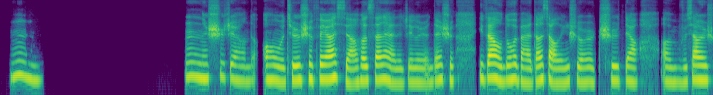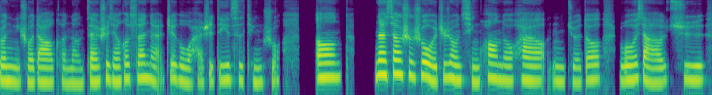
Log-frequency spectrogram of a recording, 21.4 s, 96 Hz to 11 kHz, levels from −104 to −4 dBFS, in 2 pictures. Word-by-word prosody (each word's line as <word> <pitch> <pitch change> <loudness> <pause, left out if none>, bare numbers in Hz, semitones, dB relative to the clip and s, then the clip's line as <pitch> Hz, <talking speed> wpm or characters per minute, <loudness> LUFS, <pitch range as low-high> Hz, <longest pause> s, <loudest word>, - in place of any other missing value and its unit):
嗯。 235 -5 -3 2.1
嗯， 240 -1 0
是 245 +2 +1
这 230 -1 -3
样 200 -2 -4
的。 200 - -12
嗯， 215 - +1
我 190 -1 -1
其 - - -9
实 210 0 +4
是 225 +1 +2
非 220 +1 +2
常 220 +2 +7
喜 230 -4 -4
欢 180 +1 0
喝 200 -1 +5
酸 215 +1 +3
奶 205 -4 +2
的 180 0 -4
这 190 +2 -5
个 190 0 -2
人， 185 0 -5
但 205 +2 0
是 215 -2 -2 0.3
一 230 - -3
般 230 +1 +8
我 205 - +3
都 210 +1 0
会 220 - +4
把 205 -2 0
它 185 - 0
当 200 +3 +2
小 210 -4 +3
零 180 +1 -2
食 200 - -5
然 190 -1 0
后 190 0 -3
吃 205 -1 0
掉。 195 -1 -1 0.3
嗯， 190 -1 -4
不 190 - -4
像 210 +2 +4
是 210 - +3
说 210 -1 0
你 195 -2 -1
说 190 0 -3
到 190 -1 +1
可 185 0 -11
能 180 0 -7
在 195 -2 0
睡 225 +2 -2
前 200 -2 -2
喝 220 - -1
酸 230 +1 -1
奶， 205 -2 -5
这 225 0 -2
个 205 -2 -2
我 185 -1 -3
还 - - -9
是 195 - -1
第 205 +1 -6
一 215 - 0
次 210 0 -6
听 190 -1 -8
说。 205 - -10 0.5
呃， 235 +1 +5 0.6
那 270 +1 +7
像 275 +1 +4
是 255 -1 0
说 245 0 +4
我 205 -3 +3
这 205 +4 -4
种 220 -3 +1
情 200 -2 -5
况 225 +2 0
的 205 -1 -2
话， 205 -1 0
你 200 -1 -5
觉 195 -1 -7
得 215 +2 -1 0.2
如 200 - -6
果 205 +1 +2
我 215 +1 +2
想 220 -3 +2
要 185 +1 -2
去 210 0 -3
205 Hz, 240 characters per minute, -20 LUFS, 195-220 Hz, 2.1 s, 般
